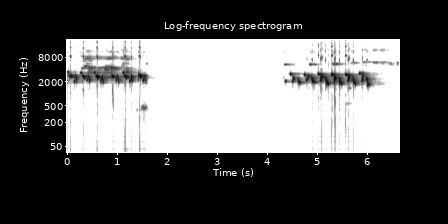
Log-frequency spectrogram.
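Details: Persistent sooty-headed bulbul song used to provoke a response from other bulbuls: two lively phrases of rapid, bouncing, slurred notes repeated several times a second, with a long silent pause between them.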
